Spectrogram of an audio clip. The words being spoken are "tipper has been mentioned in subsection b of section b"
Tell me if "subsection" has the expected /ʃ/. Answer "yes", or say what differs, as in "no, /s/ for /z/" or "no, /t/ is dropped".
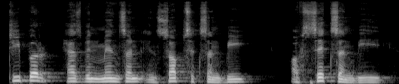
no, /s/ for /ʃ/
